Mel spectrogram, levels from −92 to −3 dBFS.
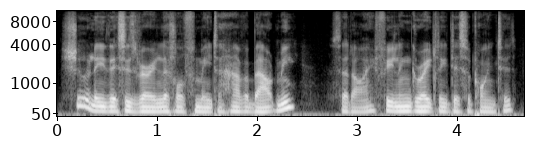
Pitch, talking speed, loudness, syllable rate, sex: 105 Hz, 205 wpm, -15 LUFS, 6.2 syllables/s, male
